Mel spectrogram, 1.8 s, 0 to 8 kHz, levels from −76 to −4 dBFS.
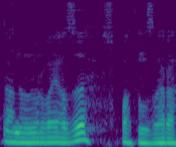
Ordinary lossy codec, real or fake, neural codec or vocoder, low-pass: none; real; none; none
